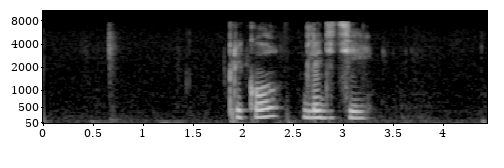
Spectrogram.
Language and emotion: Russian, neutral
